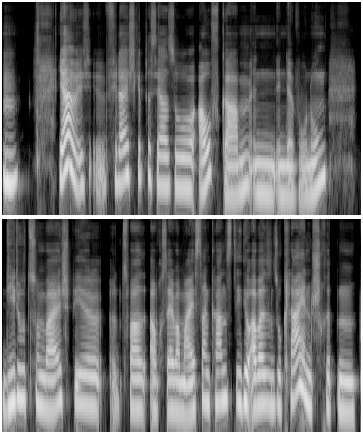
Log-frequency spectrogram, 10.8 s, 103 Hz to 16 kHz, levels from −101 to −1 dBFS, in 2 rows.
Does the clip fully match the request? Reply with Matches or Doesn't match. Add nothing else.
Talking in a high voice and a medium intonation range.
Matches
